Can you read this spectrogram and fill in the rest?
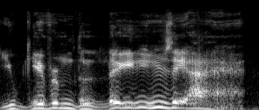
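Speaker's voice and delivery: very slow, stretched-out, lazy movie-star voice. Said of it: "Jimmy Stewart talks like this".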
